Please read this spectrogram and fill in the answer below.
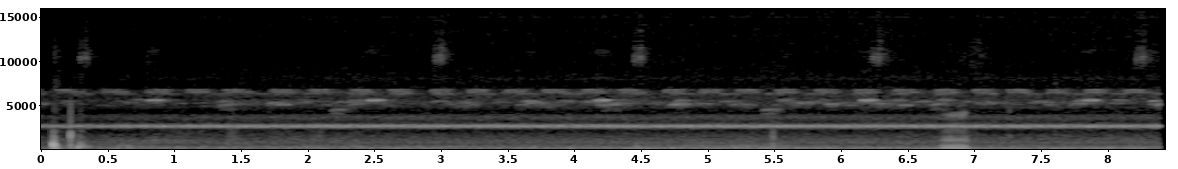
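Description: Crickets chirping at night: a steady high trill with a faster run of short pulsing chirps above it. A small click just after the start and a brief hum near the end.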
